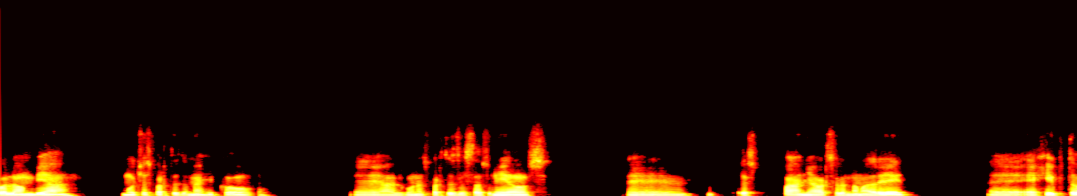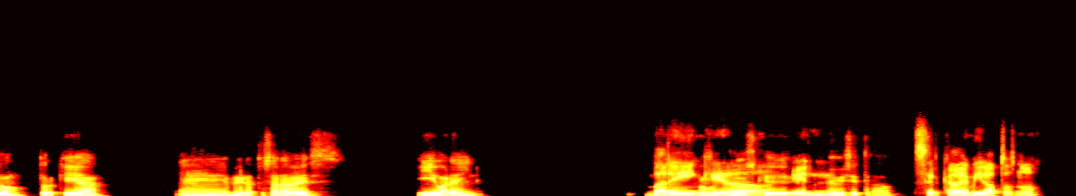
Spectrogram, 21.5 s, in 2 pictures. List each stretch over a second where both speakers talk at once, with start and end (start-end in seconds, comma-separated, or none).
17.7-19.2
